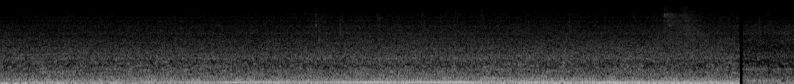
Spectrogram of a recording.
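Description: Steady low hum and rumble of a train, cutting off abruptly near the end.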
